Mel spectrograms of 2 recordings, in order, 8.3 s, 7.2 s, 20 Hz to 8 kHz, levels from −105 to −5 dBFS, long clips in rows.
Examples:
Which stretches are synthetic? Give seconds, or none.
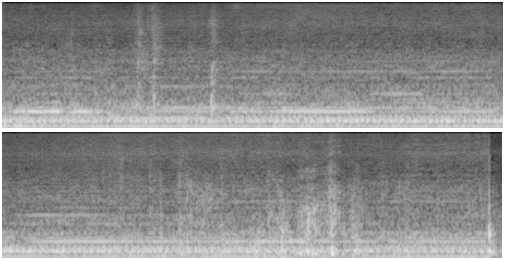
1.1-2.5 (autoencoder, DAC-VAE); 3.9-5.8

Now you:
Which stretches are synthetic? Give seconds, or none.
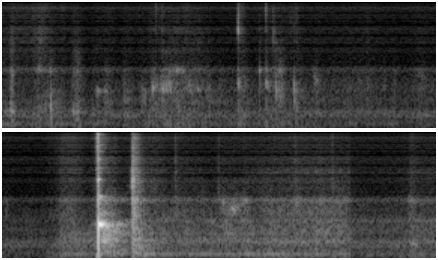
0.0-7.2 (autoencoder, DAC-VAE)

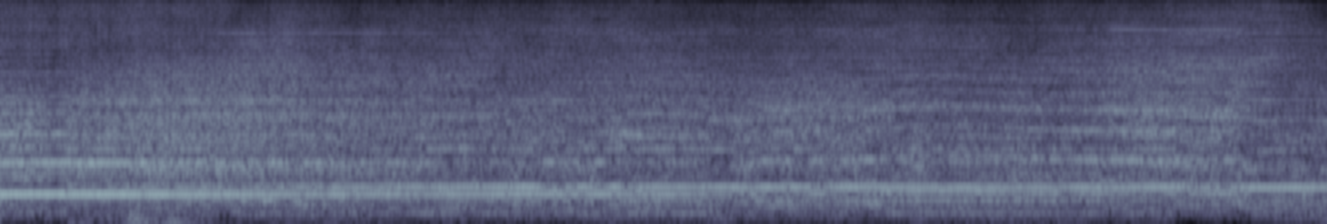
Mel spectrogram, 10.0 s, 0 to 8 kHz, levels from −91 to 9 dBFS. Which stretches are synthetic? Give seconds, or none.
0.0-0.5 (autoencoder, DAC-VAE); 3.8-4.7; 5.3-6.7; 8.8-10.0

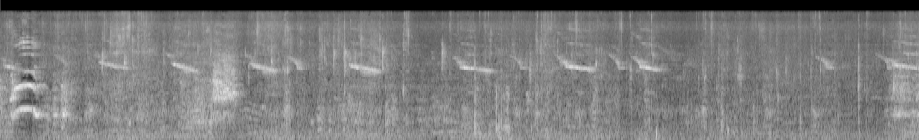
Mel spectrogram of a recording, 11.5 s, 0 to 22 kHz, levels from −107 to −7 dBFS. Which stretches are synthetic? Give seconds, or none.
9.5-10.1 (autoencoder, DAC-VAE)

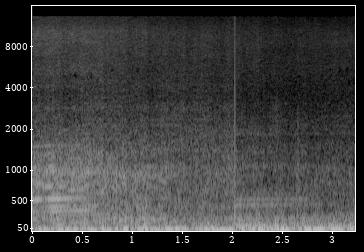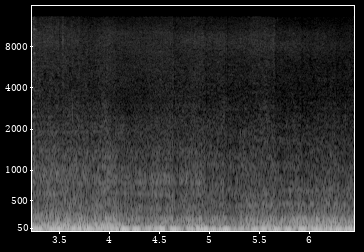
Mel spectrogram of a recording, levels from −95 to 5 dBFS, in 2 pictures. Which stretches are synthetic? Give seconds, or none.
4.0-4.6 (autoencoder, DAC-VAE)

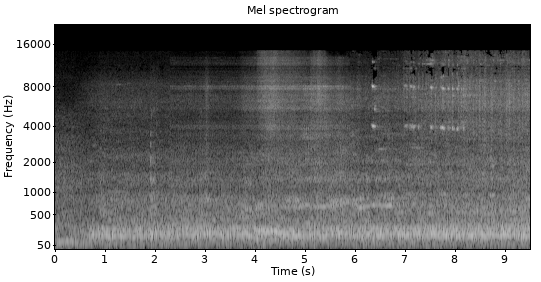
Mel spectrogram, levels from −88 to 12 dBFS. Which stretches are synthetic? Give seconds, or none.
2.3-5.9 (autoencoder, DAC-VAE)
